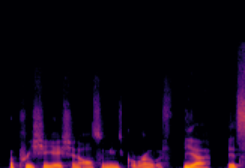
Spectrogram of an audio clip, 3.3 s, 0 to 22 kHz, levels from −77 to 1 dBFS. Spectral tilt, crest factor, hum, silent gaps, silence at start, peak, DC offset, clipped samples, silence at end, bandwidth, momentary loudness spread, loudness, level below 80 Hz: -6.5 dB/octave; 16 dB; none; none; 0.15 s; -8 dBFS; under 0.1%; under 0.1%; 0 s; 12.5 kHz; 9 LU; -26 LUFS; -56 dBFS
